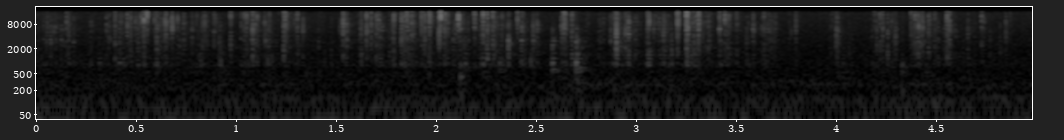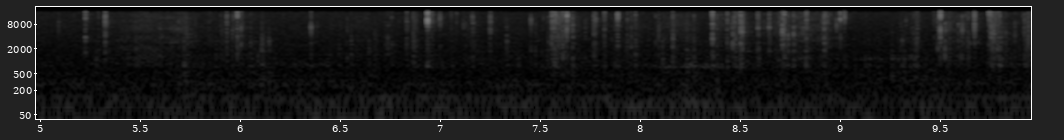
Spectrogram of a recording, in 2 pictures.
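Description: A small, flat, hollow hard-plastic PS5 game case, still in its clear plastic shrink wrap, is held in both hands and turned over while fingertips tap and scratch the wrapped case. The result is a quiet, steady stream of bright crinkling, scratching and quick dry ticks over a constant low hum, with a few slightly sharper taps standing out.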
